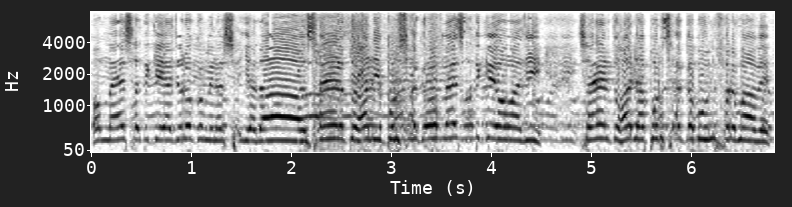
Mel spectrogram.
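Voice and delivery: slow, wailing lament chant; keen the lines like a majlis elegy; mourning recitation. Acted. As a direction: Muharram masaib lament, drawn-out and weeping.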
